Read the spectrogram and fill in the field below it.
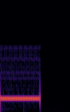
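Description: A single steady telephone tone sounds as a call is placed on a phone, faint and alone, and cuts off sharply after about half a second.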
